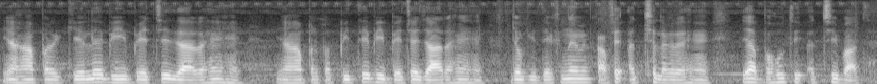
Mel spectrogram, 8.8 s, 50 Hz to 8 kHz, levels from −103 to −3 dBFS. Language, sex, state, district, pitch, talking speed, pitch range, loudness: Hindi, male, Bihar, West Champaran, 115 Hz, 200 wpm, 110-125 Hz, -16 LUFS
